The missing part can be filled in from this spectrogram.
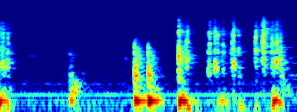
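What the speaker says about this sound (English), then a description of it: "And we're going to type in domain." Typing on a computer keyboard, close and fairly quiet, a few separate key taps and then quick clusters of clacking keystrokes in an otherwise quiet room.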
